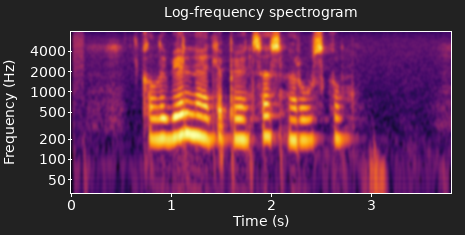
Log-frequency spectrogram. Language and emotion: Russian, neutral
